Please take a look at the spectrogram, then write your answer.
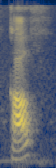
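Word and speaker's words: cough: ಆಫ್ of sound ಅಲ್ಲಿ ಓದುವ ಪದಗಳು ಸಿಓ ಯುಜಿಎಚ್ ಕಫ್ ಆರ್ ಓ ಯು ಜಿಎಚ್ ರಫ್ ಟಿ ಓ ಯುಜಿಎಚ್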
